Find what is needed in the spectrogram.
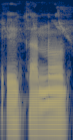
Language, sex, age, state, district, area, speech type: Assamese, male, 45-60, Assam, Golaghat, urban, spontaneous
